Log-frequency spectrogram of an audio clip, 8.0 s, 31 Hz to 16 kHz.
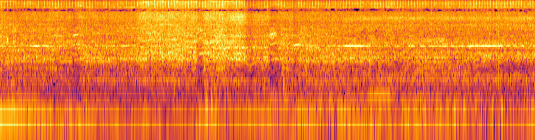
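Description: AEG Ultimate 8000 cordless vacuum, used as a handheld with a crevice nozzle, running steadily over car carpet: a rush of suction air with a thin, steady high whine from the motor.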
